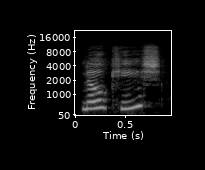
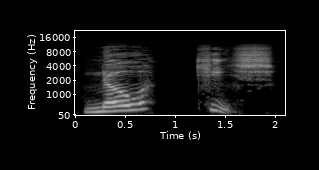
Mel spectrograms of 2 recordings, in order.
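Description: First: It rises at the end like a question. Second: It falls at the end, like an exclamation.

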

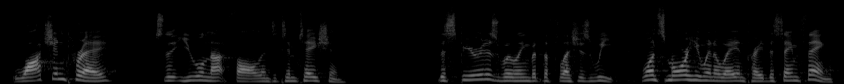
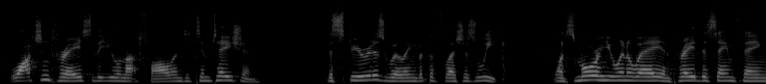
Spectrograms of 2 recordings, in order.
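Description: No difference in how they are said.

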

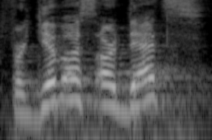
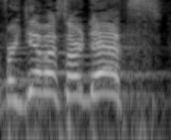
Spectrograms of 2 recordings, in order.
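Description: First: It is said at a normal, even volume. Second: It is said very loudly, almost shouted. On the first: The whole prayer is meant equally. The speaker calls it right. "Jesus says it this way" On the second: Only the asking part is wanted. The speaker calls it wrong. "really loud. We scream it really loud"

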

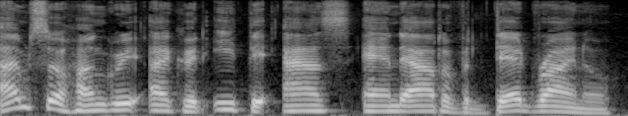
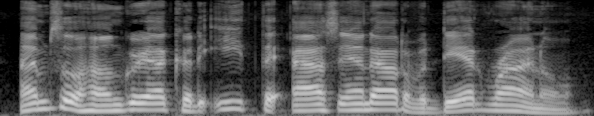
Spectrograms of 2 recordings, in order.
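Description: First: It is spoken without a Southern American accent. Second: It is spoken in a Southern American accent. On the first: The speaker calls it wrong. "I didn't do this in the right accent" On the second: The speaker calls it right. "That is my American accent, ... it went very southern"

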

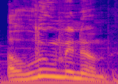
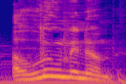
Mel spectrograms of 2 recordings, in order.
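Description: First: It is said with an American pronunciation. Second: It is said with an American pronunciation.

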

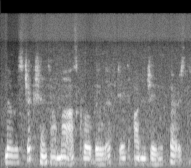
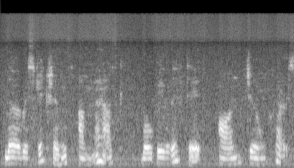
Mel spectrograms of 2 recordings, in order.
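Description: First: The sentence is spoken at a normal pace. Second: The sentence is spoken at a slow pace.

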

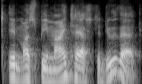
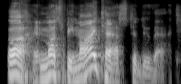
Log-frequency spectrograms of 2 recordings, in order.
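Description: First: It is said plainly and sincerely. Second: It is said with an exasperated sigh.

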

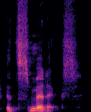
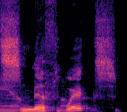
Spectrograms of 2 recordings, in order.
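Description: First: No w sound is heard in the middle. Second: A w sound is heard in the middle. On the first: The speaker calls it right. "but it's Smithix" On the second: The speaker calls it wrong. "Some people pronounce it Smithwix"

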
